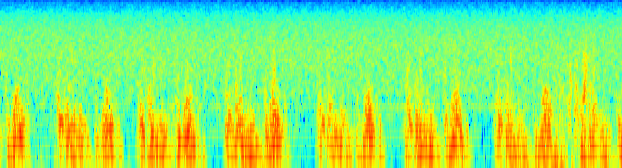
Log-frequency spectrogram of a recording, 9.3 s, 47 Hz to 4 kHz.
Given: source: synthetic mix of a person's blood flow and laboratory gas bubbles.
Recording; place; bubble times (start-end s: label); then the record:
Doppler ultrasound of blood flow; precordium
no bubbles
From the record:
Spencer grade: 0 (complete lack of bubble signals)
